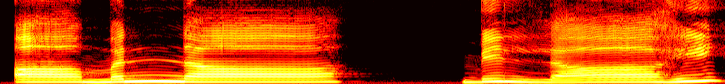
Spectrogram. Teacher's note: لام سے پہلے زیر ہے، لام کو باریک پڑھیں گے.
